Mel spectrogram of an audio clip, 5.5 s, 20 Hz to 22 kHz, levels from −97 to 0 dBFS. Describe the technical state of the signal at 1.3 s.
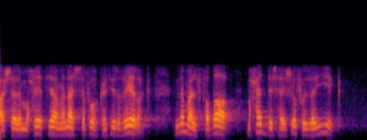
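At 1.3 s the speech is intact with no fault, carried through ordinary G.711 telephone coding, so it sounds like a phone line with nothing above about 3.7 kHz.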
